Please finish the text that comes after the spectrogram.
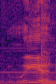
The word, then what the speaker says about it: Lien: stay by your side my name Leon is spelled l-i-e-n it's been a long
